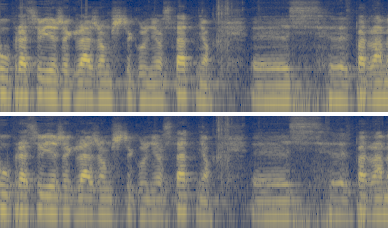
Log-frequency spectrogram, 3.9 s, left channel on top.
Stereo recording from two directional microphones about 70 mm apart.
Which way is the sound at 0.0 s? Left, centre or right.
Left.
